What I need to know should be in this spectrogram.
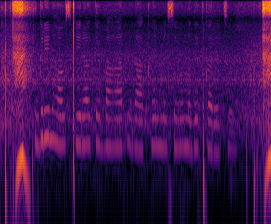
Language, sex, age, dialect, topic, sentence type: Maithili, female, 18-24, Eastern / Thethi, agriculture, statement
